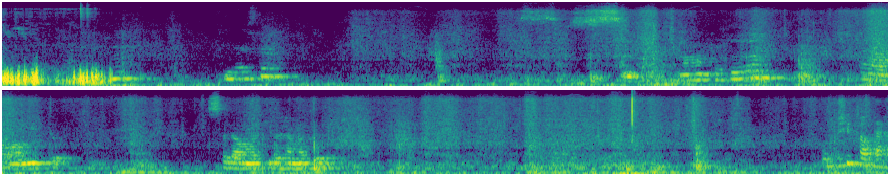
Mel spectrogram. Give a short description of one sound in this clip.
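Fabric rustles as it is unfolded and handled.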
